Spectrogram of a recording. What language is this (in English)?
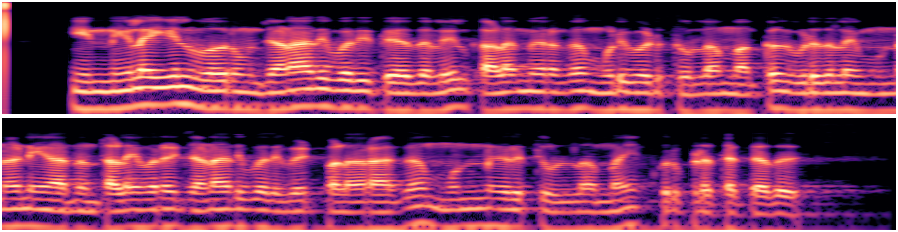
Tamil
